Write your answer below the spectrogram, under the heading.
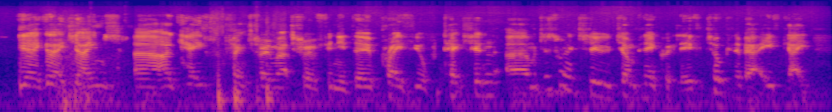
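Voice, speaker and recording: With hardly any pauses, a man talks at a fairly quick pace. Noticeable background noise runs underneath. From England. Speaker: caller. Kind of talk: live call-in conversation. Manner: halting, many fillers.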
